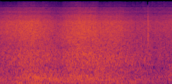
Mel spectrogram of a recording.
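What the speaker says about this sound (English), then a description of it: "Wait for this next wave to come through and cast right out the back of it." Ocean waves wash onto a beach on a fall morning, seen while surf fishing, with a loud continuous roar of surf and heavy wind buffeting the microphone throughout.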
